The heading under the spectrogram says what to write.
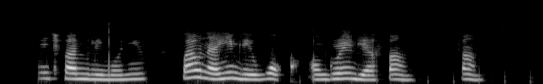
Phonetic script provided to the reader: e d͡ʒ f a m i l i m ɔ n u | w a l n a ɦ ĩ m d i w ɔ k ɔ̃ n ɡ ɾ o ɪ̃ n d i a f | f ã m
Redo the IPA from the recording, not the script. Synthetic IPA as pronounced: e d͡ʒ f a m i l i m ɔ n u | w a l n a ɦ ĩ m d e w ɔ k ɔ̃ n ɡ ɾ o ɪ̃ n d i a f | f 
